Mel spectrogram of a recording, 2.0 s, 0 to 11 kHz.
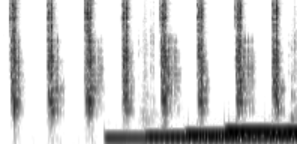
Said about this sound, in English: So, take an old-fashioned clock and wind on 4 years.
